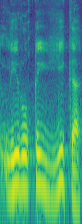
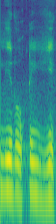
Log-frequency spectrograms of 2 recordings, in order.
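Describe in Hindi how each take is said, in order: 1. शब्द के अंत में एक आखिरी 'ka' अक्षर है। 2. शब्द 'ka' के बिना 'ye' पर खत्म होता है।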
